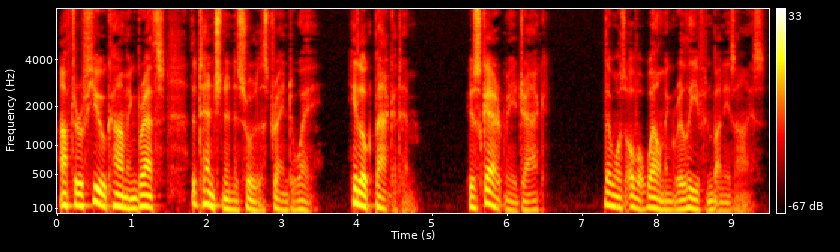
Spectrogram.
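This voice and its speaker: A man reading a fantasy story aloud as an expressive amateur narrator. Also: low-pitched, fairly quick, vocal fry, husky. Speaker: amateur podfic reader.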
